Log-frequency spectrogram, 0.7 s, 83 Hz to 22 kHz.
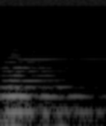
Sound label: harm D#3, Grand Piano; bitKlavier Grand; Piano Bar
